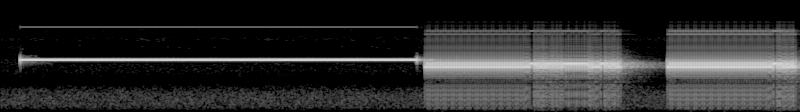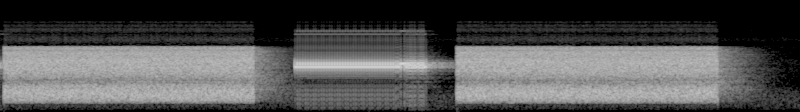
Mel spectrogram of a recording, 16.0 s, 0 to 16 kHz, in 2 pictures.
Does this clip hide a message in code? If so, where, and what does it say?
Yes: fax machine handshake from 0.2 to 15.2 s, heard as a long tone, a warble and hiss.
